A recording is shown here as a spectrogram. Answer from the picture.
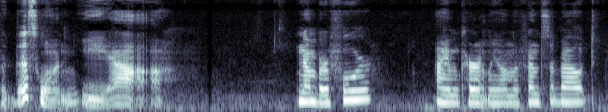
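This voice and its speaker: Somewhat breathy and lively in intonation, the voice moves at a moderate pace on a very clean recording with a silent background. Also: woman. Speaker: beauty YouTuber. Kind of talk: casual talk to camera. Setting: speaking through a mask.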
